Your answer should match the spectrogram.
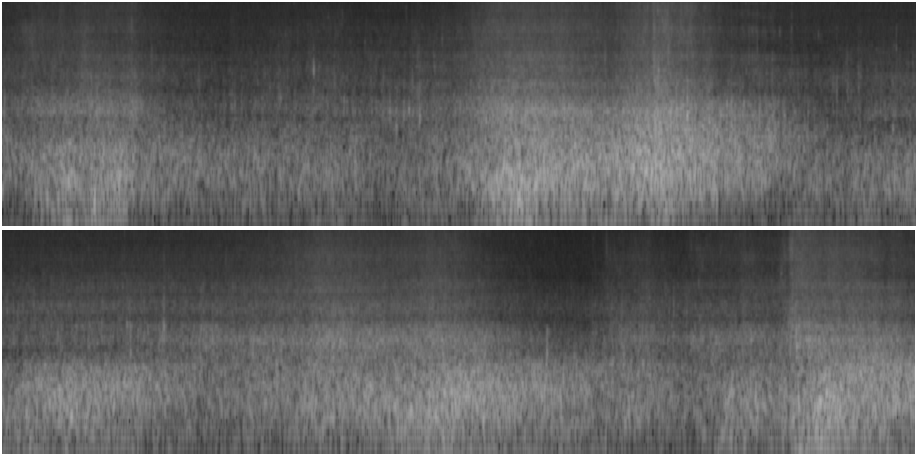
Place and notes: Ars-en-Ré, France - The Kora Karola beach on Ré island
Recording of the sea during one hour on the Kora Karola beach. It's high tide. Waves are big and strong. Shingle are rolling every wave.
